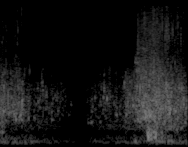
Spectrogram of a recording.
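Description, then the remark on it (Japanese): Water swishes and splashes as oars pull through it, with a brief lull between strokes and a louder, fuller surge of sloshing afterward. No voices. “星の運河は漕いで漕ぐと水の音が聞こえてくるんです。”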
